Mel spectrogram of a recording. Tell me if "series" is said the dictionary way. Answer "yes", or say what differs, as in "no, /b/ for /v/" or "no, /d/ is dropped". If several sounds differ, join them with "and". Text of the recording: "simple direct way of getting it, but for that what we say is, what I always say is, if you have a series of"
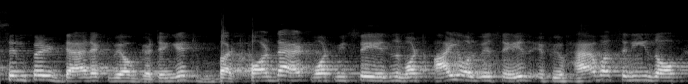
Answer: yes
